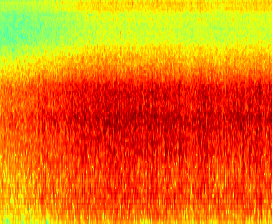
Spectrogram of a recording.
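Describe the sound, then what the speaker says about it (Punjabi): Dense, steady hiss of heavy rain, building slightly in the first second and then holding loud and continuous, with no voices. "ਮੀਂਹ ਹੱਲੀ ਵੀ ਬਹੁਤ ਤੇਜ਼ ਲੱਗਿਆ ਵਾ"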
